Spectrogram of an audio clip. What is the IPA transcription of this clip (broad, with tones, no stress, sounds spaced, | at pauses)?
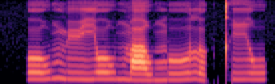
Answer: o˨˥ w m yː˨ j o˧ w m aː˨ w m uː˨˥ l ʊ˨ k̚ t̪ʰ iː˥ w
